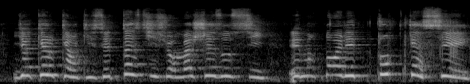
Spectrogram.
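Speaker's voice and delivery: crying out with a very high voice. Reading the three bears story aloud, the narrator voices Baby Bear: Baby Bear crying out. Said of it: "il crie".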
